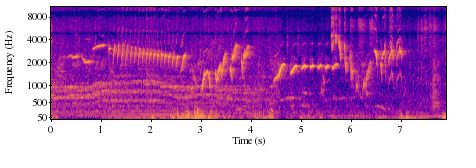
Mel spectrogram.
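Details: Aceh-type white-rumped shama, a breeding bird, sings loud whistled phrases: a long descending series of quick notes, then rising slurs and a run of evenly repeated clear notes, with a faint low background hum.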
